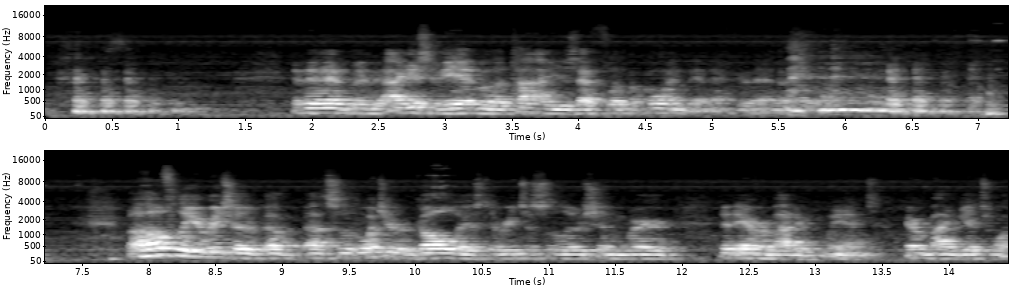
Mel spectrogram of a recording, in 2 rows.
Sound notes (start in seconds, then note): 0.1 laughter; 5.5 laughter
